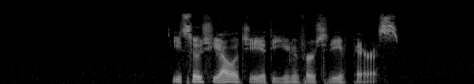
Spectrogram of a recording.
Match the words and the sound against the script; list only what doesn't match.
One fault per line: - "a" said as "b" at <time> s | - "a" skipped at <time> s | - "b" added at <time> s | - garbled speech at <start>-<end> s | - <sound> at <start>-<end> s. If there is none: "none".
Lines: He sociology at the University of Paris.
none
